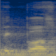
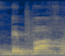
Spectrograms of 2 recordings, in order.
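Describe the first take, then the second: First: The first word begins with a b sound. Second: The first word begins with a d sound. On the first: The speaker calls it right. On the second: The speaker calls it wrong.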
